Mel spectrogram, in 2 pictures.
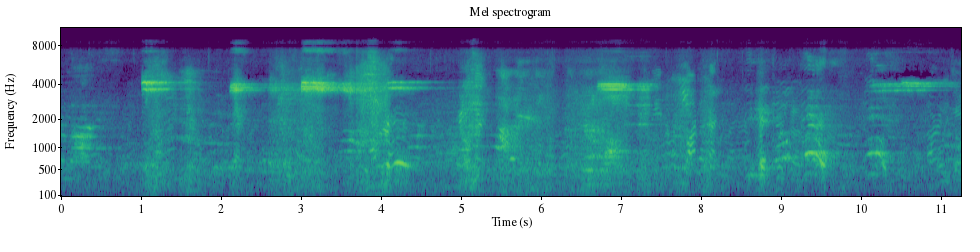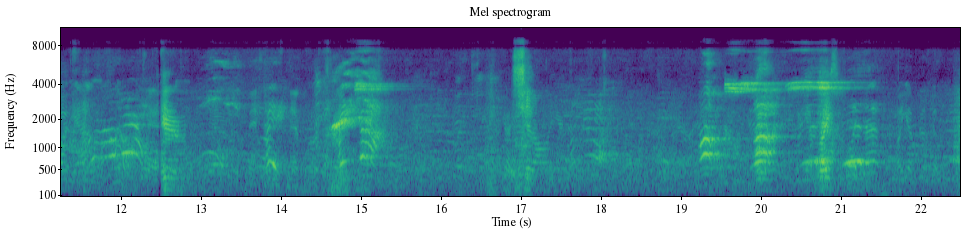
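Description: A referee blows a whistle in short sharp blasts.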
